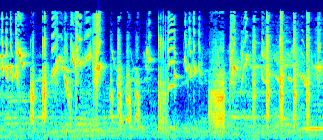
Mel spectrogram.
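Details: Full isian song of a Javan myna: rapid varied high whistles, squeaky slurs and harsh clicks strung together continuously, with a brief rasping burst near the middle and a short low tone at the end.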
